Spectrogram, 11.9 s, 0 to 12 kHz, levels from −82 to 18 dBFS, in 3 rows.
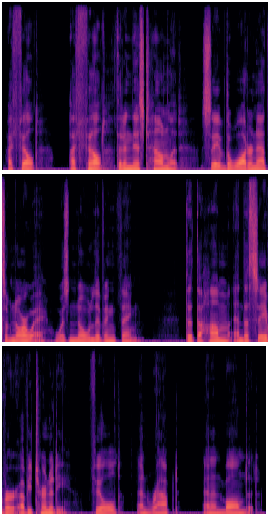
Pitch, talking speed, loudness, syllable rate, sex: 110 Hz, 160 wpm, -20 LUFS, 4.8 syllables/s, male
